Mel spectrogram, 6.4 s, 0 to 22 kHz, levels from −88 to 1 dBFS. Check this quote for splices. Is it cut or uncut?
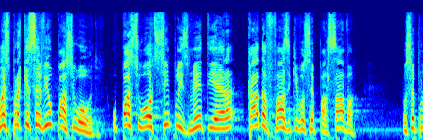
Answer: cut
